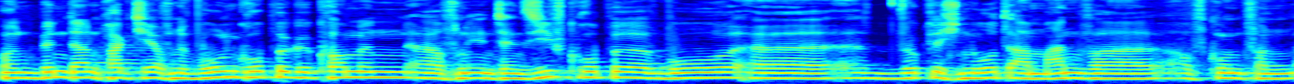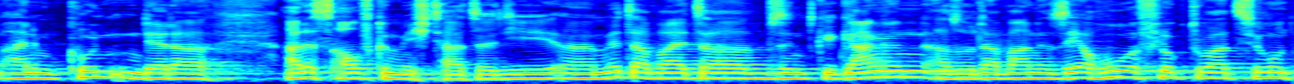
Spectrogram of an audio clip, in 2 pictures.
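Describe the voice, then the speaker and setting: Over noticeable background noise and audible room echo, a man speaks in a monotone, flat intonation at a moderate pace. His pitch is fairly high and his loudness very even. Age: 40s. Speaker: social worker and martial arts teacher. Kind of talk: casual interview.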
